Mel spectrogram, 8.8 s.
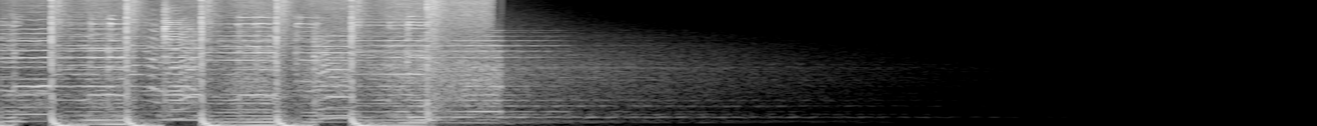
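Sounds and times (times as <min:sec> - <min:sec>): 
summer sport fashion dance music: 0:00.0 - 0:04.7.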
